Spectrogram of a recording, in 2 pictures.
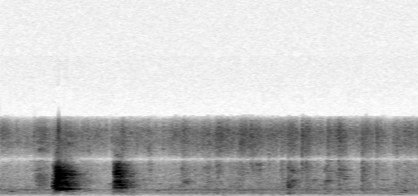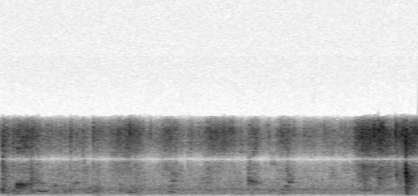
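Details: Seven-week-old Saint Bernard puppies playing wildly in a kitchen; two sharp, loud yips close together in the first second and a half, followed by quieter scuffling and faint household noise.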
